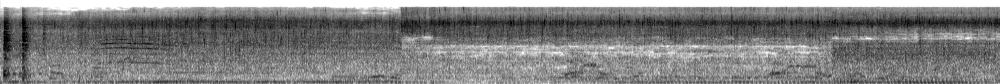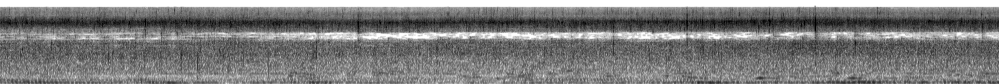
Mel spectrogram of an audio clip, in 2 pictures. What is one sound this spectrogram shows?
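A thick stew bubbles and sizzles steadily in a pan.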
